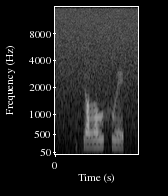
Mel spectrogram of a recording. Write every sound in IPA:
pʲolˠu xʷe

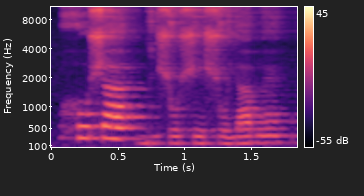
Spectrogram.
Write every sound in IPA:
ho˦ʃa˦ | bi˨ʃo˨ ʃe˨ʃo˨ ja˨˦bɛ̃˧

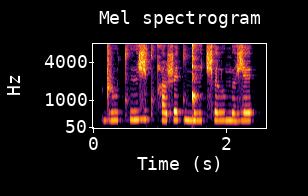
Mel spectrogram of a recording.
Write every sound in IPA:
ɖ͡ʐu tʰɨ ʑətqʰəʂɛt ŋ͡ǃɨ t͡ɕʰəluŋɵʑɛ

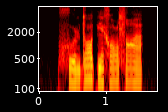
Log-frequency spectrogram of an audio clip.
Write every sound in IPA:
xu˩ɳdɔ˥˧ pʲɛ̃˩xɔ˧˩sˤa˧˩

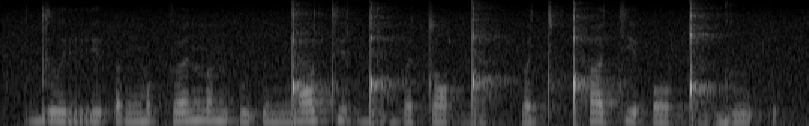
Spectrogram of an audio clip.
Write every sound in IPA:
dɯ rʲɨʔœŋ͡mɐkœ nɔnpɨʔɨŋ͡ǃɔ tʲɔɡ͡ǃibœtɔ ɡ͡ǃɐfpœtʲǃʰɐ tʲœʔo ɡ͡ǃɔɡɯf

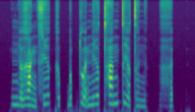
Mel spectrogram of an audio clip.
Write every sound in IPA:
ŋḭ˧˨ə̯ɣa˧˩ŋsi˧ə̯ kə˨˩p̚ɓə˦˥p̚t̪ṵ˧˨ə̯ni˧ə̯ t̪ʰa˨˦nt̪i˧˩ə̯t̪ə̤˨˩n | hə˨˩t̚

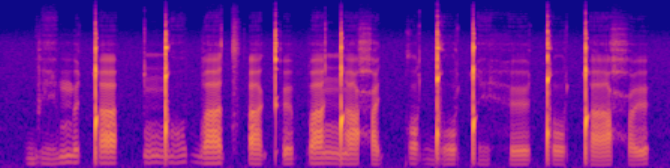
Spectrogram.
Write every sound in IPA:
bʱe̤møǃa | ŋ͡ǃɔ̤ bat͡sʼakʼø paŋ͡ǃaħekːɔ ɡ͡ǃoǃe̤ høǃo ǃaħø

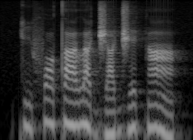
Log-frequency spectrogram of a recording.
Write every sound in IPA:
ki˧ fɔ˦ta˦la˦˨ d͡ʒa˧d͡ʒe˦kã˦˨

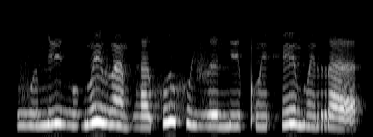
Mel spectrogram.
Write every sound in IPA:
vɯnyɦu ɡʷẽvæ̃ bʱæxʷɯxʷi vøŋykʷʼẽ hẽɡʷẽ ræ

